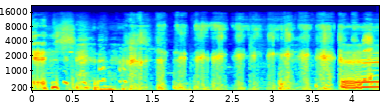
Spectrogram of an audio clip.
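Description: Men laughing hard together in short irregular bursts, with a held shout of a voice near the end.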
